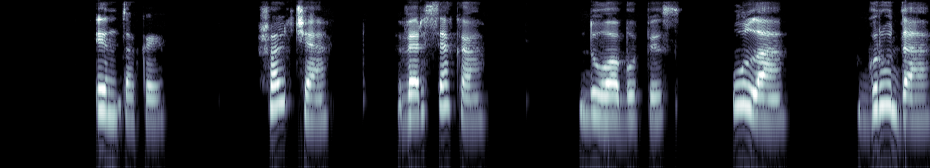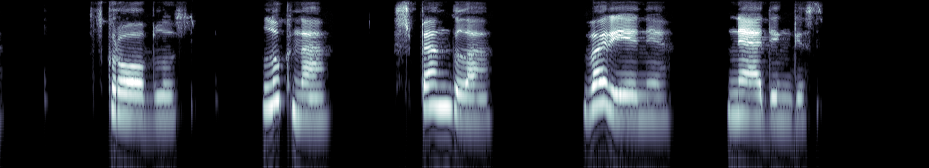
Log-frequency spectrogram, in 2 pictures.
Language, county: Lithuanian, Vilnius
